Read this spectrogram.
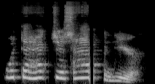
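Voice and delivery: puzzled, replaying it in disbelief; baffled thought. Hiker left alone in the fog, amazed by the stranger. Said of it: "And I thought".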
